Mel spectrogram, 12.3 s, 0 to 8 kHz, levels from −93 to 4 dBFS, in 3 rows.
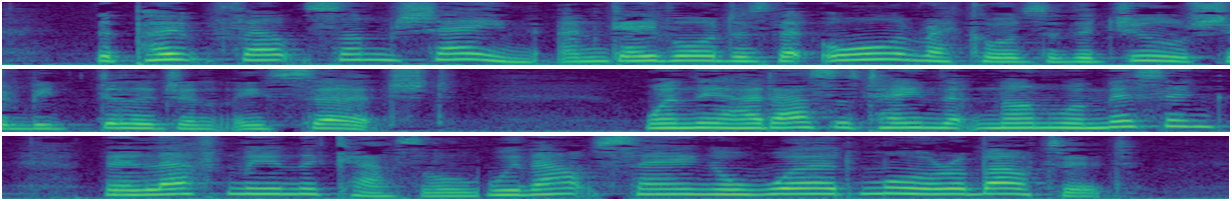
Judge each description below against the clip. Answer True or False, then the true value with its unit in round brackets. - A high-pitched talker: True (225 Hz)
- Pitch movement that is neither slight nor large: True (4.3 semitones)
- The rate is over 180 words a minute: True (195 wpm)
